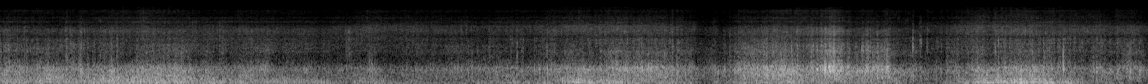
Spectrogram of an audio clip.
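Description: Skis running down a groomed piste: the scrape and hiss of ski edges on packed snow, mixed with wind rushing over the action-camera microphone, swelling and easing in surges as the skier turns.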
